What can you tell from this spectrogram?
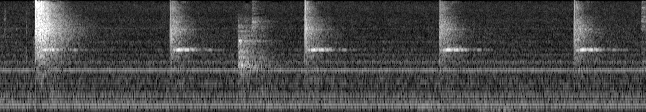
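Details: Q-switched Nd:YAG laser machine during an operation demonstration: sharp, regular clicks about once a second over a steady machine hum, the firing pulses of the laser.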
